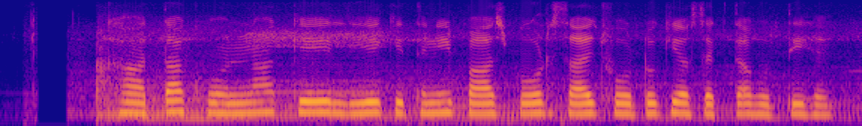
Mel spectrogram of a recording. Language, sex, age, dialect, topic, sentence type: Hindi, male, 31-35, Awadhi Bundeli, banking, question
